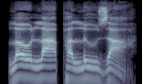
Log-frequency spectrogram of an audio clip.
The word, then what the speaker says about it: Lollapalooza: If challenged soldiers pronounced the first two syllables as Rora, sentries would open fire without waiting for the remainder. Lollapalooza represented an ideal choice. 4 L sounds in rapid succession, Lo-la-palooza, each presenting difficulty for Japanese speakers.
